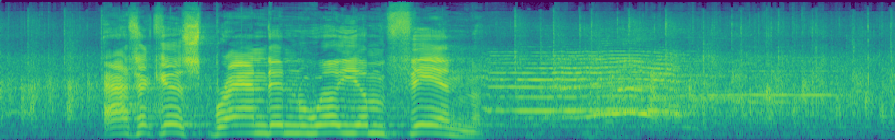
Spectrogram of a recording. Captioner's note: cheering and applause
